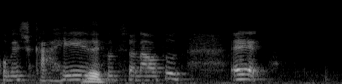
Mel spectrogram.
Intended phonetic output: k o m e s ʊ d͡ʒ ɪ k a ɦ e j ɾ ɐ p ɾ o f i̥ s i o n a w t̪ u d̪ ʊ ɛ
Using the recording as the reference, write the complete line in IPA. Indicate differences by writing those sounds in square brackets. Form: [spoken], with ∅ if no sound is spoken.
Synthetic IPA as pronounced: k o m e s ʊ d͡ʒ ɪ k a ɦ e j ɾ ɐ p ɾ o f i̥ s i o n a w t̪ u d̪ ʊ ɛ

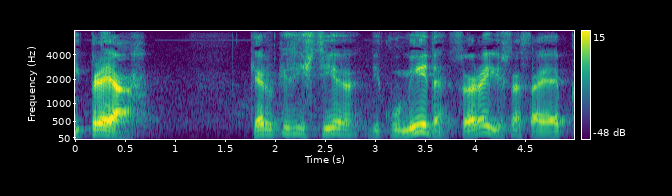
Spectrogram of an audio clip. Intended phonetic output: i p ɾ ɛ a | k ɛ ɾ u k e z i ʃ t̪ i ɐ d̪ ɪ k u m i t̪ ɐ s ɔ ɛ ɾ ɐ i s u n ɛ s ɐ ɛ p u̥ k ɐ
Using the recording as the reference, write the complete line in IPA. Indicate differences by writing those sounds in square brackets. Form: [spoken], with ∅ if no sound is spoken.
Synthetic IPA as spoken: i p ɾ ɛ a | k ɛ ɾ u k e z i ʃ t̪ i ɐ d̪ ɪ k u m i [d̪] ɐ s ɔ ɛ ɾ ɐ i s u n ɛ s ɐ ɛ p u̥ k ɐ

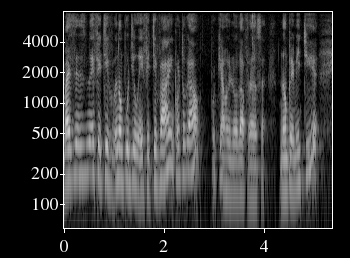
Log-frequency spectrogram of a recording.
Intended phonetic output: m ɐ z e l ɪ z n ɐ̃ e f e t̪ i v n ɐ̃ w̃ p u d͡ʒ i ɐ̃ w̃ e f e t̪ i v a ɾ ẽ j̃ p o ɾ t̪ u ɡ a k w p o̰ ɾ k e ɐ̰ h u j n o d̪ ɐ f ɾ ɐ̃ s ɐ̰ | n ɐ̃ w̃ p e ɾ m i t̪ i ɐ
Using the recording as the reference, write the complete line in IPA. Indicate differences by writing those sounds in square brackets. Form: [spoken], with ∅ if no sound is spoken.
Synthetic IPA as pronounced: m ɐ z e l ɪ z n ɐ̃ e f e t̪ i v n ɐ̃ w̃ p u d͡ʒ i ɐ̃ w̃ e f e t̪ i v a ɾ ẽ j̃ p o ɾ t̪ u ɡ a [∅] w p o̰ ɾ k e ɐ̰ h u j n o d̪ ɐ f ɾ ɐ̃ s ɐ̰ | n ɐ̃ w̃ p e ɾ m i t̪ i ɐ

